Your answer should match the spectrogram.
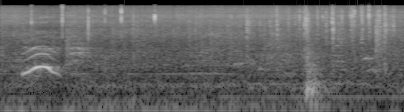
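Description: A brief wordless vocal exclamation just after the start, then faint rustling and scattered clicks from a handheld phone being moved and handled, busier near the end.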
